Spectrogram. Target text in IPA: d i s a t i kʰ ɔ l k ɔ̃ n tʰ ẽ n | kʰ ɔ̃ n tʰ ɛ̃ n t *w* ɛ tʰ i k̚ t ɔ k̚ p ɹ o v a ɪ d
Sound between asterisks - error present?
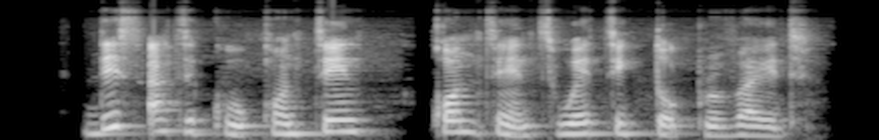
no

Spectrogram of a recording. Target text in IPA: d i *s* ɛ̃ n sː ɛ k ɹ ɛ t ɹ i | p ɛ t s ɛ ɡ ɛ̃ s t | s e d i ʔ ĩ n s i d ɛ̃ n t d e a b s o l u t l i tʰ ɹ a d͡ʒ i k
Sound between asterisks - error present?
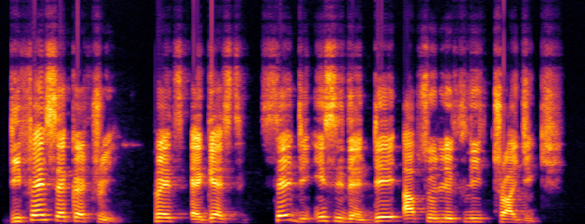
yes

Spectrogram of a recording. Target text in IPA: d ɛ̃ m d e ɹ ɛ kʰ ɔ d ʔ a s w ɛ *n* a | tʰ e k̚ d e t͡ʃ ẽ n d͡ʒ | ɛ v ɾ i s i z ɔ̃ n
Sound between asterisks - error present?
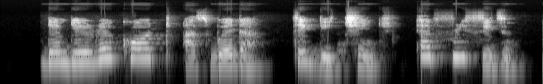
yes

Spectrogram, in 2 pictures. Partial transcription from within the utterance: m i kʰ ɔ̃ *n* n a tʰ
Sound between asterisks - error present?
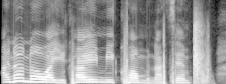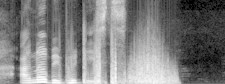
yes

